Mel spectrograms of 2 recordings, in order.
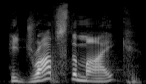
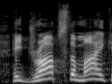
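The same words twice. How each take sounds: First: Said in the usual way. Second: Emphatic louder repeat. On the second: Shown as a demonstration. Pastor hammering the point to the congregation, emphatic. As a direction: punch it louder, rising at the end.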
